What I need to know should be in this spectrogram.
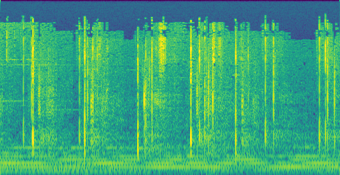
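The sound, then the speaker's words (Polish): Footsteps on a marble floor in a stealth video game, hard clicking steps at an even, unhurried pace over a low background hum. “Jeśli chodzę po dywanie, strażnicy mnie nie usłyszą, ponieważ dywan jest miękki i tłumi moje kroki, ale jeśli wejdę na marmurową posadzkę,”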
